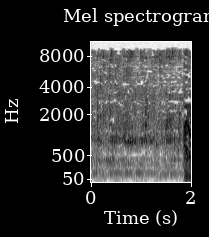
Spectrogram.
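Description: Coffee poured in a thin, steady stream from a small paper cup into a larger paper cup, splashing into the liquid already in it.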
